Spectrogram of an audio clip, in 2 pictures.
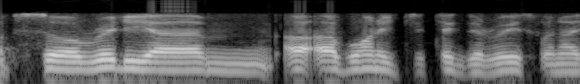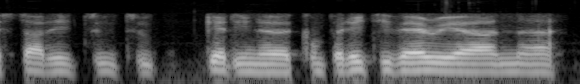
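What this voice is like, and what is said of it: French accent. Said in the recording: “with your accent, ... you're from France”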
